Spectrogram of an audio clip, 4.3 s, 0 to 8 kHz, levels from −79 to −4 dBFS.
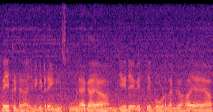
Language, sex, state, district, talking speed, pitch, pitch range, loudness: Punjabi, male, Punjab, Kapurthala, 170 wpm, 110 Hz, 105-115 Hz, -17 LUFS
